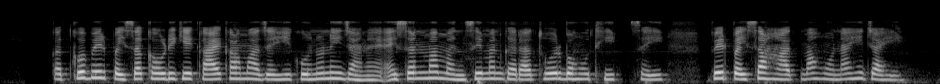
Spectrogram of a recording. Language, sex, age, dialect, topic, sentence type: Chhattisgarhi, female, 41-45, Central, banking, statement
